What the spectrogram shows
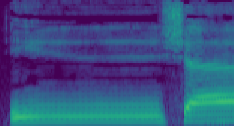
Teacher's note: فالمد الذي قبل الهمزة متصل والذي بعد الهمزة مد عوض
